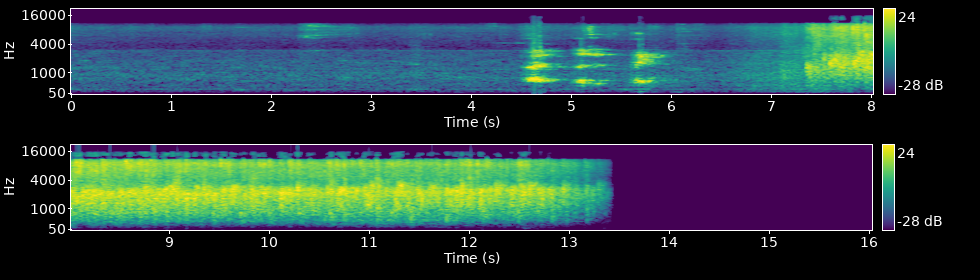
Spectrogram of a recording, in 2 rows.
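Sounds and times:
audience applauding: 0:07.3 - 0:13.5.

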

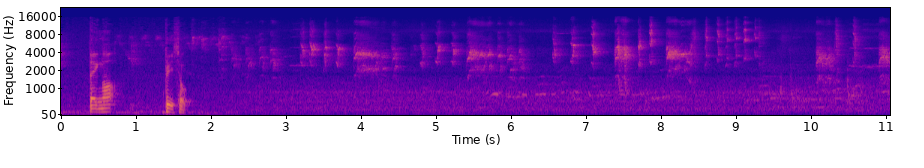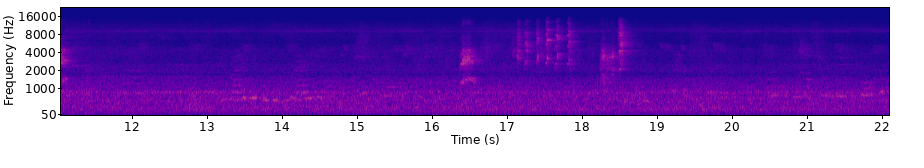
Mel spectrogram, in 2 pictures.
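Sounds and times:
bird singing high chirps: 0:00.7 - 0:09.5, 0:10.1 - 0:11.4, 0:14.8 - 0:20.0.

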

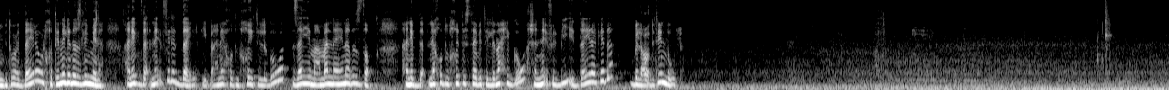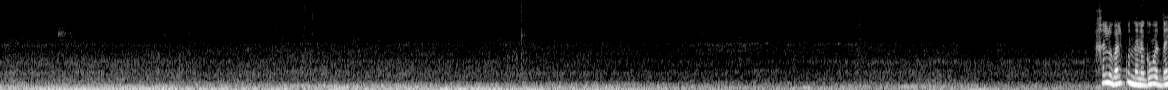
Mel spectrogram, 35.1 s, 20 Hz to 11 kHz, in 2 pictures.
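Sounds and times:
low background rumble: 0:07.1 - 0:35.0.

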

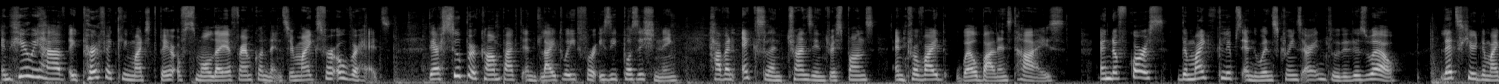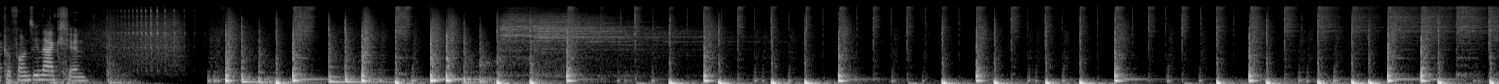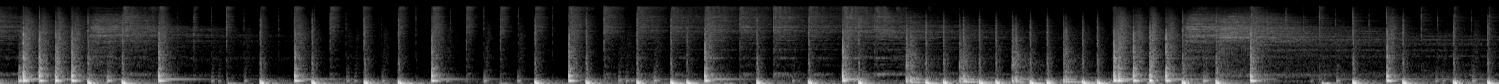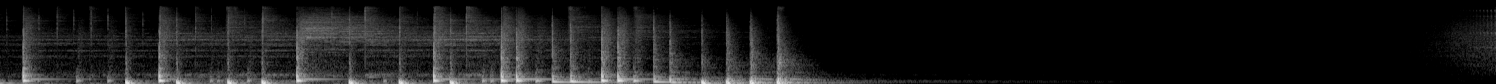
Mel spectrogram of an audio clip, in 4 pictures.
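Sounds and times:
drum kit groove: 0:00.0 - 0:10.5, 0:14.1 - 0:53.4
cymbal crashes: 0:41.8 - 0:51.0.

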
